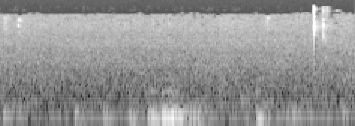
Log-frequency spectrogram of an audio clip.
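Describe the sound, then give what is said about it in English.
Muffled keyboard typing as a word is entered into a chat room, soft low thumping key clicks in a short burst, with no one speaking. “I'll type it into the chat room, actually. So if you're in the chat room, you can see it.”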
